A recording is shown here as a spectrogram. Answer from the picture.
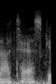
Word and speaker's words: Itasca: itasa State Park and itasa is the correct way of pronouncing it cuz I did ask somebody all this is just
